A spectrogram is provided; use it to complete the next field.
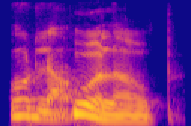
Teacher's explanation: la B al final de la palabra se pronuncia como una P. Cuando termina la palabra, como una P.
